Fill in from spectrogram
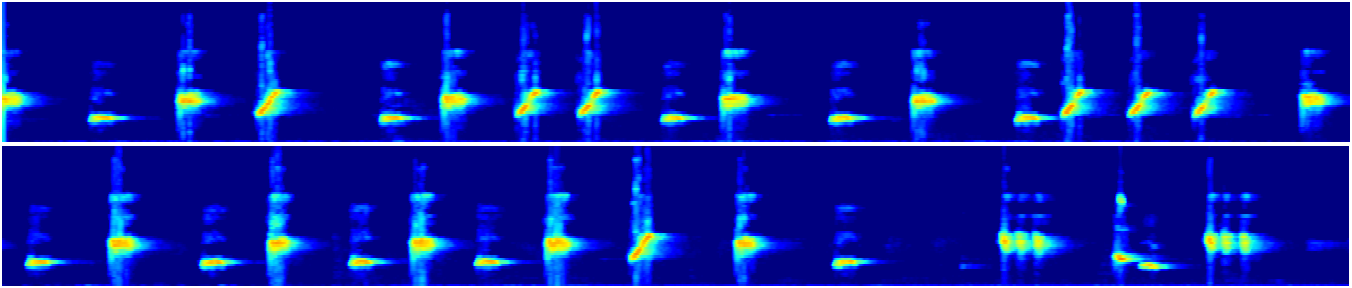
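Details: Extended kolibri ninja sunbird song for tutoring caged birds: a rapid, steady series of sharp high chirps, often paired, about two per second for over thirteen seconds. It ends with a short burst of burry notes.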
